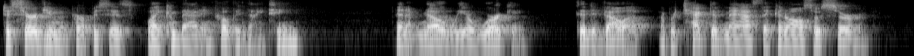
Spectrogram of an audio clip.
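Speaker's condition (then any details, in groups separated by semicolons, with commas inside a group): No condition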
